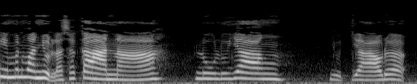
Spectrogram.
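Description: Throughout the speech, likely MP3 compression starved of bits, fitting a 32 kbps stream, has cut everything above 10.6 kHz and dropped weak frequency detail frame by frame. The result is a heavy watery swirl, chirpy s sounds and smeared consonant attacks.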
